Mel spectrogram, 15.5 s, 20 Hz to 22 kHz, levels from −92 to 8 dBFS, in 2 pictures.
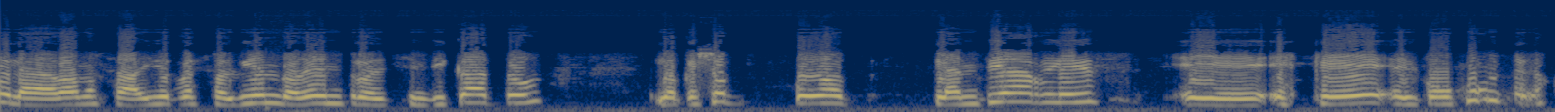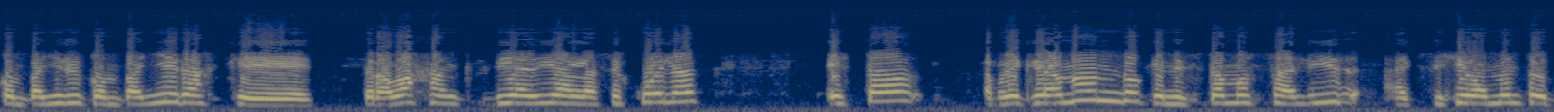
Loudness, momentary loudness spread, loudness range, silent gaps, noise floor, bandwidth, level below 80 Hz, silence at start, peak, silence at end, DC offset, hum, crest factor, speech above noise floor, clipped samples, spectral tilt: -25 LUFS; 7 LU; 2 LU; none; -60 dBFS; 8.8 kHz; -64 dBFS; 0 s; -12 dBFS; 0 s; under 0.1%; none; 14 dB; 36 dB; under 0.1%; -4.5 dB/octave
